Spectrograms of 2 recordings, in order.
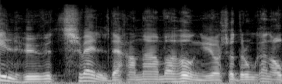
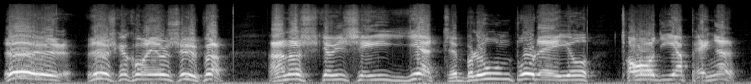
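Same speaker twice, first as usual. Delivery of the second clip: put-on high loud threatening drunk voice; bully him to come down; rowdy navvies; 12 semitones higher, 10 dB louder than usual. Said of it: "skrek de".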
